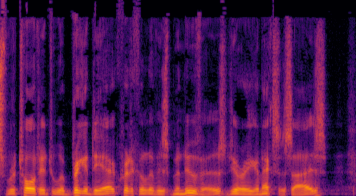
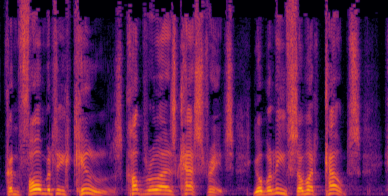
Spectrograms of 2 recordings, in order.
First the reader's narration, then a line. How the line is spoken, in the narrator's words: he'd snort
